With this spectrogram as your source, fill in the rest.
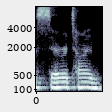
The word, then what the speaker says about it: serotine: Yeah, it can be serotine, serotin, or serotine. Okay.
